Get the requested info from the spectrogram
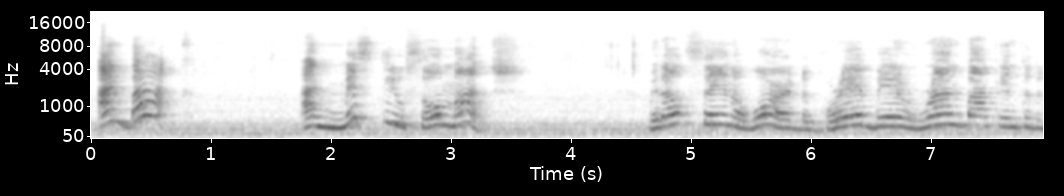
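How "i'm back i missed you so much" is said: high and loud, bursting with joy; happy reunion call; excited cry. A narrator's reading. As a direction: bear telling his friend he missed him, high and eager. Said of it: "cried the bear".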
